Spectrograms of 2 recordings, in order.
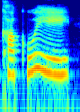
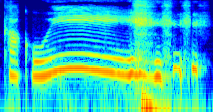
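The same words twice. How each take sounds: First: The final vowel is short. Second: The final vowel is drawn out.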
